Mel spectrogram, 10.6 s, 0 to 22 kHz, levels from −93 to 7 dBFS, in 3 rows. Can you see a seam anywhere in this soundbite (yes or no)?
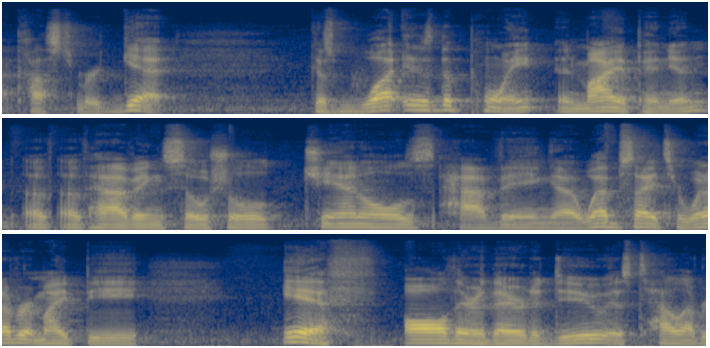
yes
